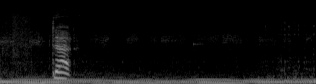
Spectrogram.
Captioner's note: motor sputters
